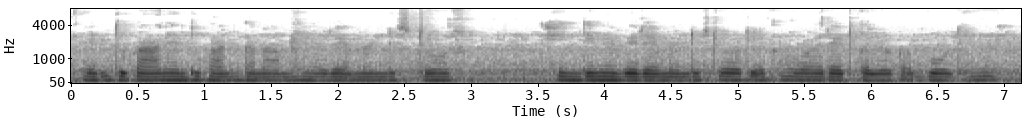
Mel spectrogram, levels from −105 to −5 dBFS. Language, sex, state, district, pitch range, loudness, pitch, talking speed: Hindi, male, Bihar, Samastipur, 135-140 Hz, -32 LUFS, 135 Hz, 185 wpm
